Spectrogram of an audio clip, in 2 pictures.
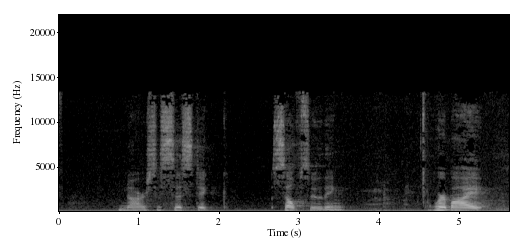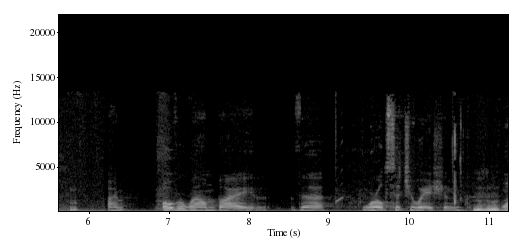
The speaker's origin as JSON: {"language": "English", "country": "United States", "said": "as an American"}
